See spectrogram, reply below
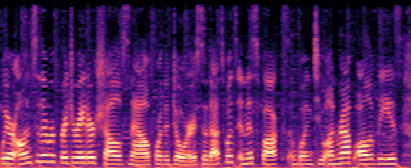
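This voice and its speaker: A woman's voice: mid-range voice, normal speed, a bit bright, soft background music. Chatty woman narrating a home vlog. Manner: chatty, friendly, frequent "like" fillers. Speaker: home vlogger. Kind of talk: casual voice-over narration.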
